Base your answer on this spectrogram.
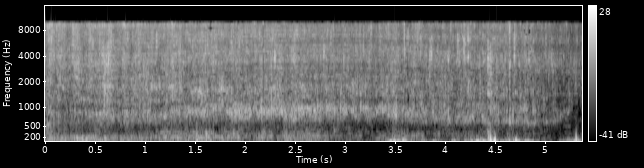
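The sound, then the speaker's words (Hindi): Women draw and pour water to fill a vessel at an unlined (kachcha) well in Mungadih village, Babhani block, Sonbhadra. A steady gush and splash, with a few heavier low thumps and sloshes toward the end. “शहर की इन महिलाओं से उनके घर का हाल जानने के बाद हम सोनभद्र के बभनी ब्लॉक के मुनगाडीह गांव पहुंचे, जहां एक कच्चे कुएं से पानी भरती महिलाएं दिखी।”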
